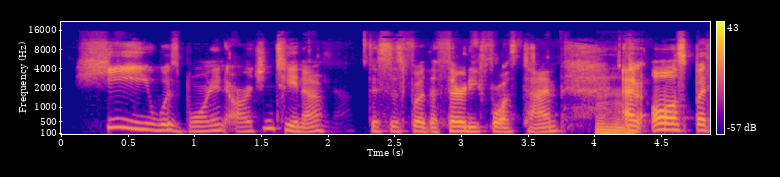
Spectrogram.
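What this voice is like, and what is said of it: Usual voice. Nothing is said of it.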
